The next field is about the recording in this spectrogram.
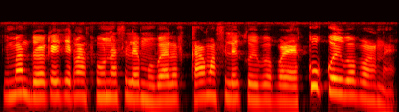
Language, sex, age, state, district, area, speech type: Assamese, female, 60+, Assam, Golaghat, urban, spontaneous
